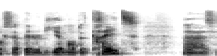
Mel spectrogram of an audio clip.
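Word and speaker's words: Treitz: a un ligament qui s'appelle le ligament de trit euh ça s'écrit T e i TZ qui relie directement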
